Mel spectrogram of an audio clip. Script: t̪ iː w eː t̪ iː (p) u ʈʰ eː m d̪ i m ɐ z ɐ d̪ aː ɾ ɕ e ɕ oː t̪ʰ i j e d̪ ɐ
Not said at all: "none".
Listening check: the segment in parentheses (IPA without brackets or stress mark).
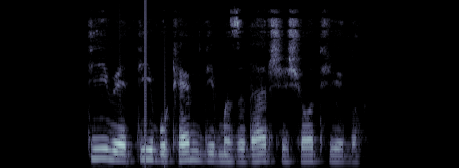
b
